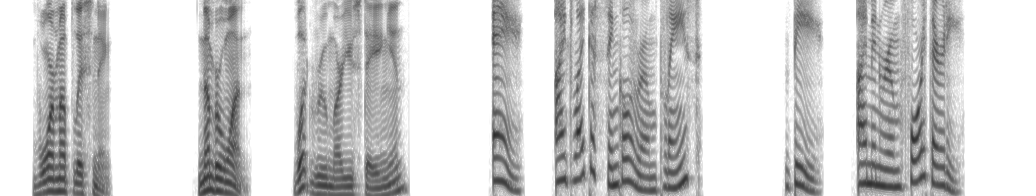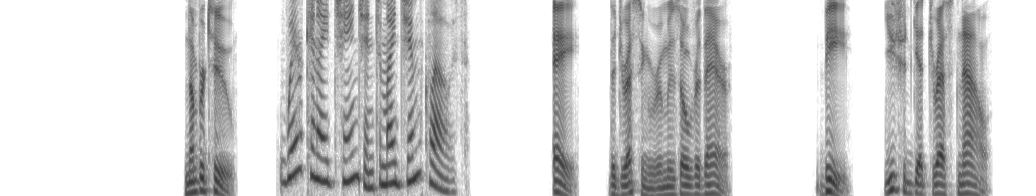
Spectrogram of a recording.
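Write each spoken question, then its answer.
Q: What room are you staying in?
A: B: I'm in room 430.

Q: Where can I change into my gym clothes?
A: A: The dressing room is over there.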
